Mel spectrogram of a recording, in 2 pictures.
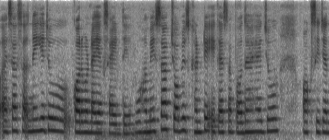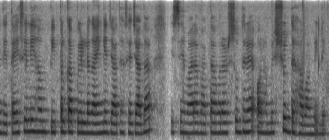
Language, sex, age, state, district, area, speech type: Hindi, female, 30-45, Uttar Pradesh, Sonbhadra, rural, spontaneous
